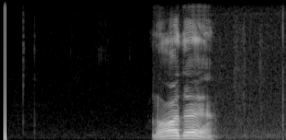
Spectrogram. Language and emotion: Russian, neutral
